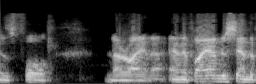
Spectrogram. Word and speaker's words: Narayana: So it could be Narayana, like really Narayana. Short Narayana. Yeah, okay. – Narayan. So again, Narayana. – Yes, but go ahead. – But it is four syllables.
